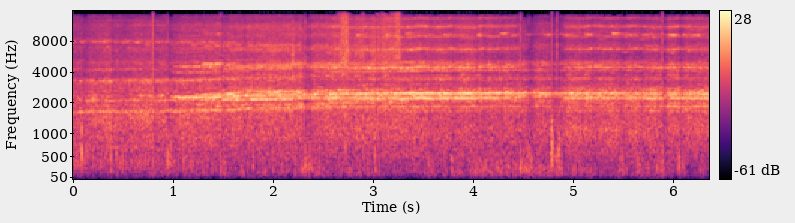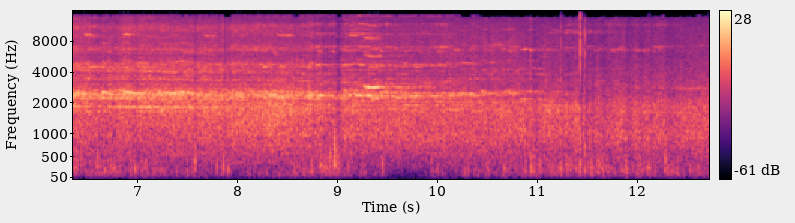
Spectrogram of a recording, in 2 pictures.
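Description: Train brakes squeal with a steady high whine.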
